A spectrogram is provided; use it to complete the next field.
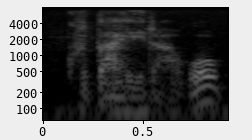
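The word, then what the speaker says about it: G'day: 그때 기억이 자꾸 살아나고 그때도 호주가 A 발음을 무조건 I 발음으로 한다. 그래서 구다이라고 배웠었습니다.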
